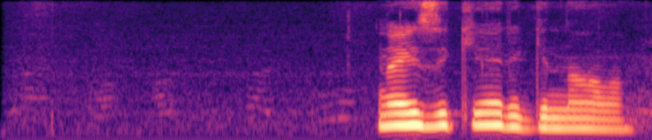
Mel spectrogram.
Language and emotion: Russian, neutral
